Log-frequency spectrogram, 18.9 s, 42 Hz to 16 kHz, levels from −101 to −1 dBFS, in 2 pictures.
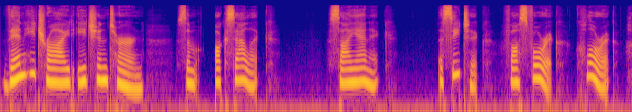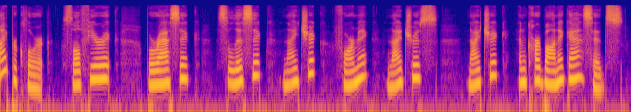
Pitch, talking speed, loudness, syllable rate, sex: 215 Hz, 75 wpm, -21 LUFS, 3.5 syllables/s, female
